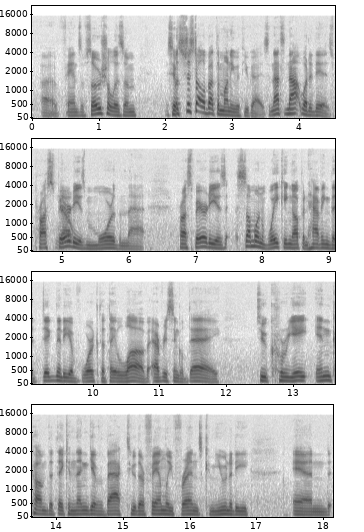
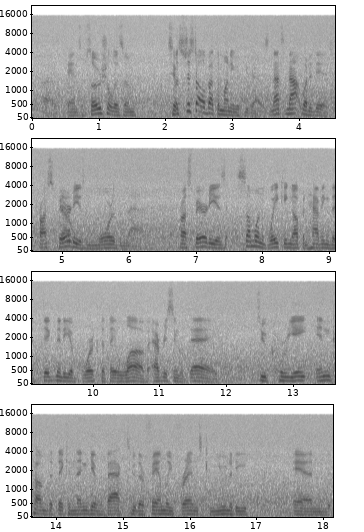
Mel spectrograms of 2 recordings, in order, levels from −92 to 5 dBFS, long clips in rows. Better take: first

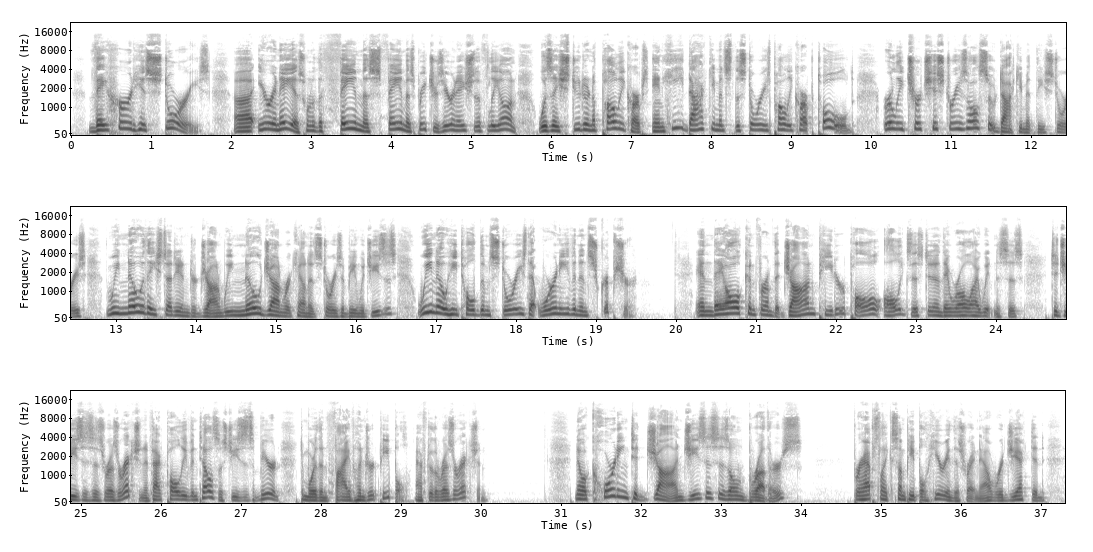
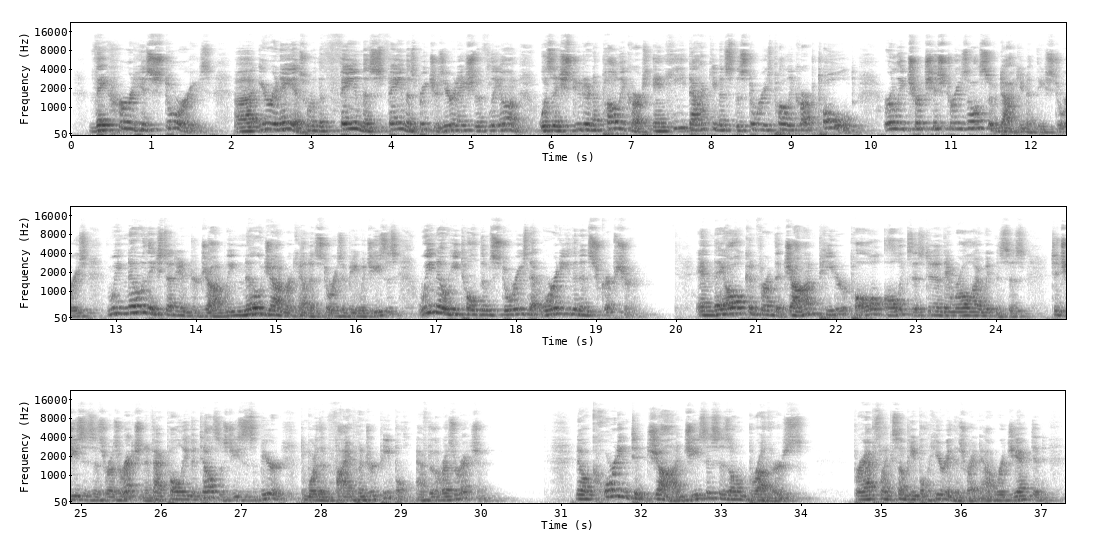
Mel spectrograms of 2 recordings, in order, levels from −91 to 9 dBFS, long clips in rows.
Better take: first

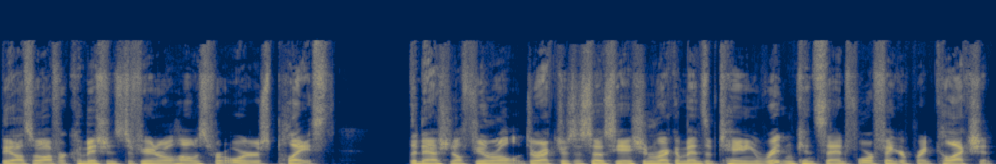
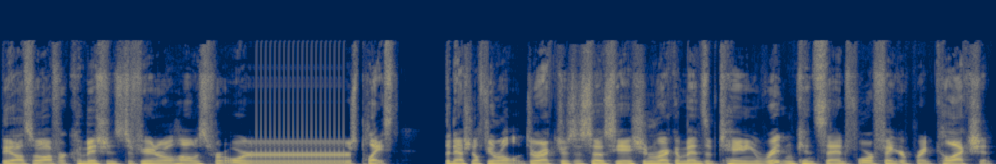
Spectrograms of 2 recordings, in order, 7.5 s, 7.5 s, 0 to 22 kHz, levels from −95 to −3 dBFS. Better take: first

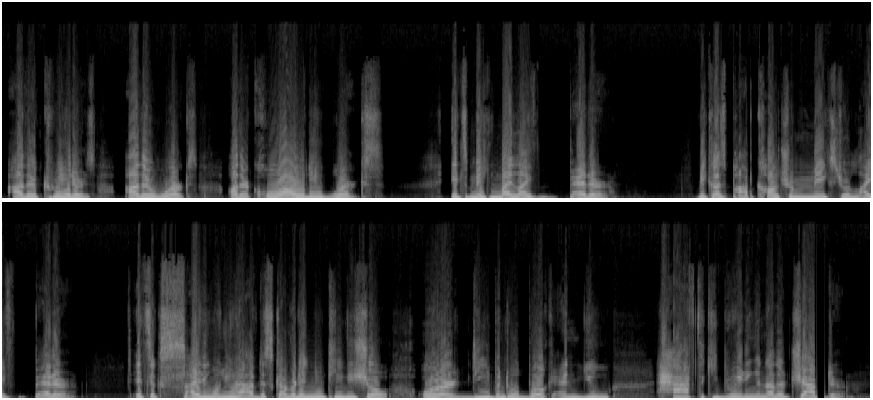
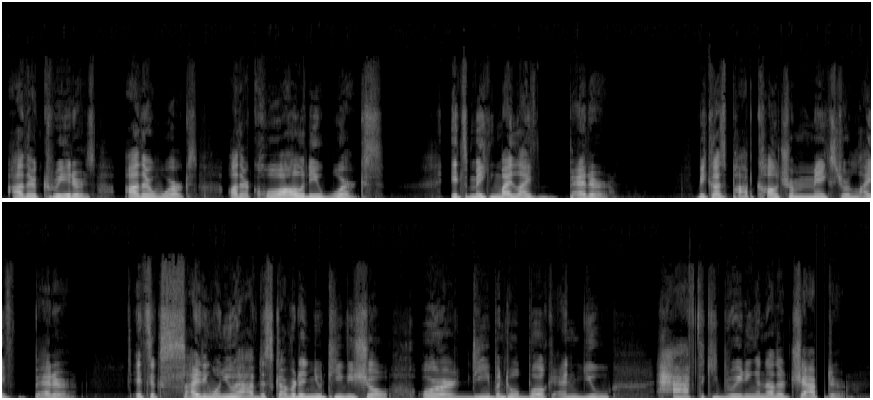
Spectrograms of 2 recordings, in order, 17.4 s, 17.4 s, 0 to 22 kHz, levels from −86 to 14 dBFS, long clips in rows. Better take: second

